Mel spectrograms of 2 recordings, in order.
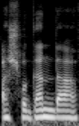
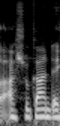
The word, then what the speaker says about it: ashwagandha: And so even ashwagandha it's pronounced ashwagandha for us but in the general American sense we call ashwagandha here.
